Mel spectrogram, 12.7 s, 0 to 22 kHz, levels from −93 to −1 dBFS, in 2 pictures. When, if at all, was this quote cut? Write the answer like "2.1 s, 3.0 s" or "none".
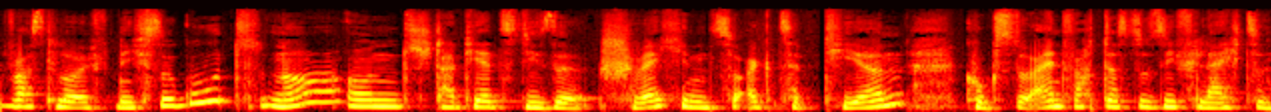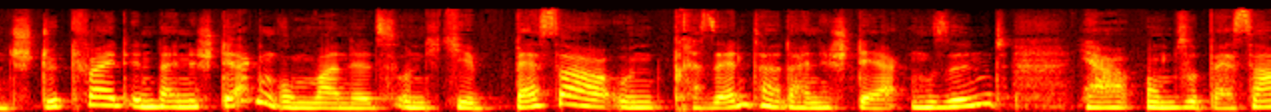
8.5 s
